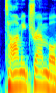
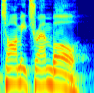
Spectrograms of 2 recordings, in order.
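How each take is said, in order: First: Said in the usual way. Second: Put-on playful Boston accent, name drawn out slowly. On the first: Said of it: "don't you just wanna say that". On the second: Analyst playfully naming a tight end, Boston accent. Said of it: "say that in a Boston accent".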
